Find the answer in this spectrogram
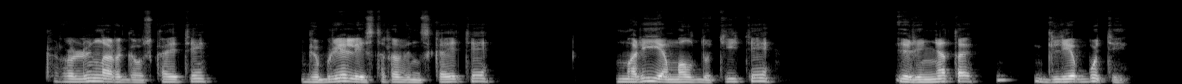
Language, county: Lithuanian, Tauragė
